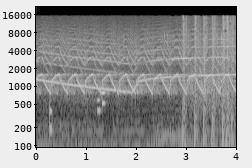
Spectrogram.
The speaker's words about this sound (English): Sirens on.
